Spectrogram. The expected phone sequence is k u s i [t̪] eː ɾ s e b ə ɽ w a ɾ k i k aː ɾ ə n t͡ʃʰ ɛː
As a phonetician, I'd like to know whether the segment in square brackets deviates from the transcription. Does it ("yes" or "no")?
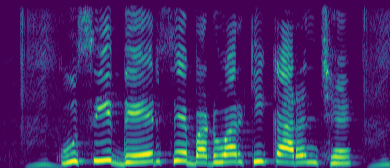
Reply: yes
